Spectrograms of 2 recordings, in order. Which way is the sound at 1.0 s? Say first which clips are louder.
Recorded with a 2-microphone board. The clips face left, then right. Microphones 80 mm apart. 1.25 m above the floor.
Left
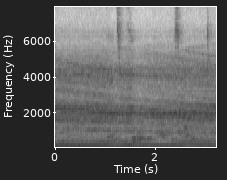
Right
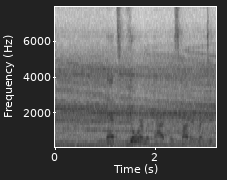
Right 4 dB; 70° right (ahead or behind).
